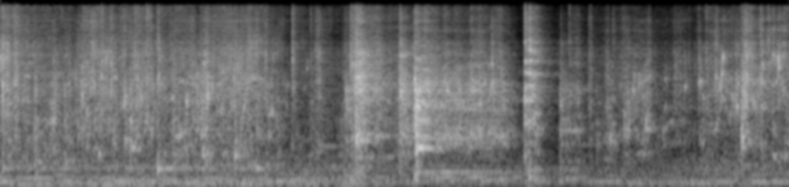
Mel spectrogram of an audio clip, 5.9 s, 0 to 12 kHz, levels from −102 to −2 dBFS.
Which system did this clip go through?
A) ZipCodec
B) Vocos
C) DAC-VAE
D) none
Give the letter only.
C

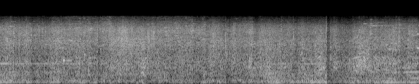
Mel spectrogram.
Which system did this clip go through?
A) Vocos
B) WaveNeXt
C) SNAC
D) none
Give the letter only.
D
